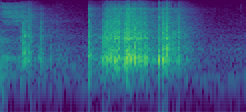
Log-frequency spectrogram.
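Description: Numbered raffle pieces rattling inside a plastic box as it is shaken: a short rattle at the start, then a louder one lasting about a second.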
